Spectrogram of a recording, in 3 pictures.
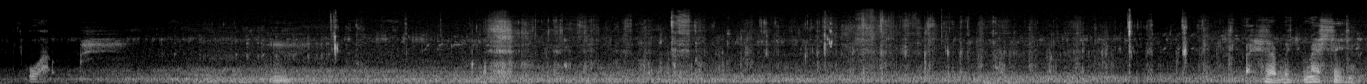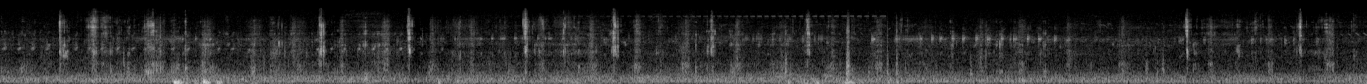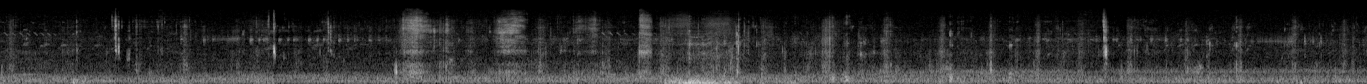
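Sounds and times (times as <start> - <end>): mouth noises: 2.6 - 19.6, 25.6 - 39.6
crunching crispy food: 2.7 - 41.0.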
